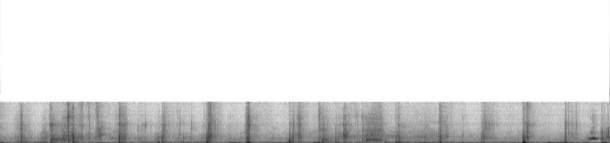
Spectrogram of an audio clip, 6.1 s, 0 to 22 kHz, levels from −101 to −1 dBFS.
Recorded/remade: remade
